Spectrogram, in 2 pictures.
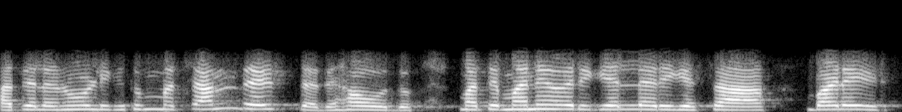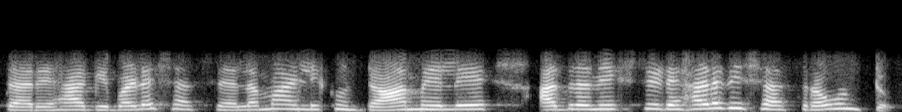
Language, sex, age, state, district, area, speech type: Kannada, female, 18-30, Karnataka, Udupi, rural, conversation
